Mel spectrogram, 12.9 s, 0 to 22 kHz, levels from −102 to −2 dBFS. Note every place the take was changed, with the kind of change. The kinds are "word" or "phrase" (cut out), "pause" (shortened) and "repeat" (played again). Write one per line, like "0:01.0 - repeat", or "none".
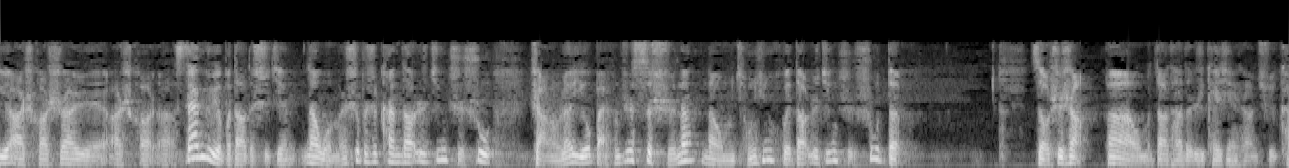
none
